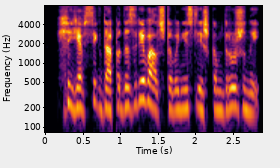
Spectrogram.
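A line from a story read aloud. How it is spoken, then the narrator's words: Snort. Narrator (Russian): хмыкнул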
